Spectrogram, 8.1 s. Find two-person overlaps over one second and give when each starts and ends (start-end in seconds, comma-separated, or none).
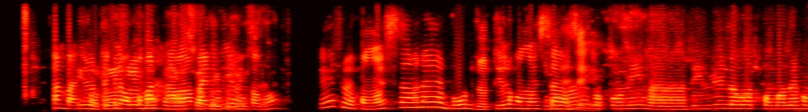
0.8-2.6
